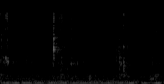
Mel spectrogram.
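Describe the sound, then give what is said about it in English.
Someone chews beef with sauce right up against the microphone, with wet, sticky smacks and crunchy bites coming in a few irregular bursts over a low, steady background hum. Nobody speaks. “Let's just try and chew this.”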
